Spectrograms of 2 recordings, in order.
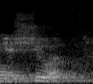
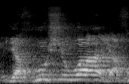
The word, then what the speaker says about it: Yeshua: And that's the name Yeshua. Some people say Yahushua, and that is incorrect.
